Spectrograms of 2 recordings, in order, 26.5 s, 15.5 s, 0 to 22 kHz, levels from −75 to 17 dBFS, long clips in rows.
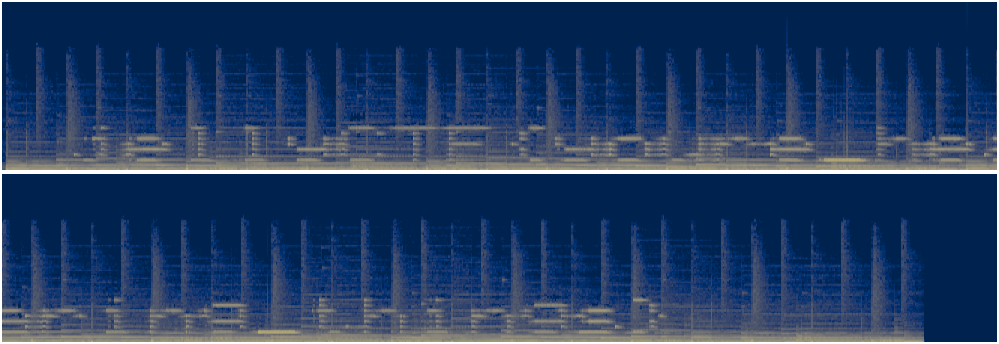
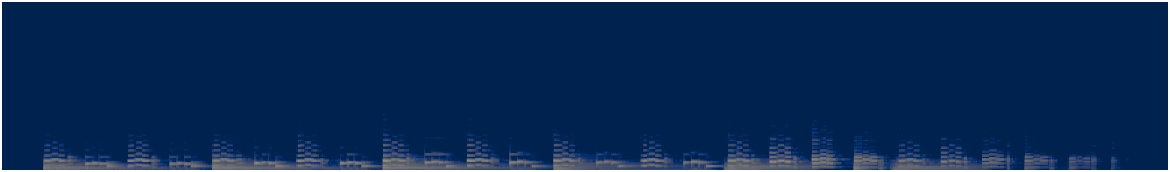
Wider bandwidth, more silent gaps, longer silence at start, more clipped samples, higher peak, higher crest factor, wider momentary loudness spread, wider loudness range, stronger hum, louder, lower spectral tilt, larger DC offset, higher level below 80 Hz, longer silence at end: first, 16 kHz vs 7.8 kHz; neither; second, 0.05 s vs 0.55 s; neither; first, 0 dBFS vs -12 dBFS; second, 14 dB vs 20 dB; second, 5 LU vs 11 LU; second, 3 LU vs 6 LU; neither; first, -15 LUFS vs -32 LUFS; about the same, -6 dB/octave vs -6.5 dB/octave; neither; first, -24 dBFS vs -66 dBFS; first, 1 s vs 0.7 s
